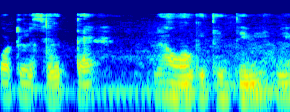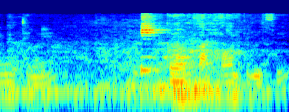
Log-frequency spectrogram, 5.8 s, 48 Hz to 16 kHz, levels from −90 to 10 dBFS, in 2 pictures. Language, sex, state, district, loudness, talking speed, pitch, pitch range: Kannada, male, Karnataka, Chamarajanagar, -21 LUFS, 95 wpm, 115 Hz, 110-145 Hz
